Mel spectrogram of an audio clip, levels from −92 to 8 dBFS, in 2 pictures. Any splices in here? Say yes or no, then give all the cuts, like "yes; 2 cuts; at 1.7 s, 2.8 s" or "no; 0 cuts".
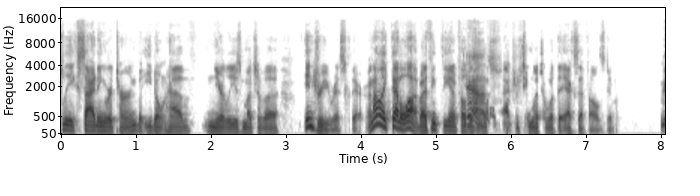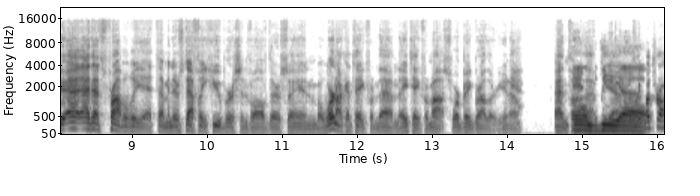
no; 0 cuts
